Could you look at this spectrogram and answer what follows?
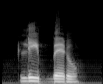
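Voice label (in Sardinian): "Lìberu", Sardinian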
